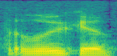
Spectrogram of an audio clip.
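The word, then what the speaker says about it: Luka: item now oh wow by the way it's pronounced Luca but we'll go with it Luca l u Ka I cannot pronounce that either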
